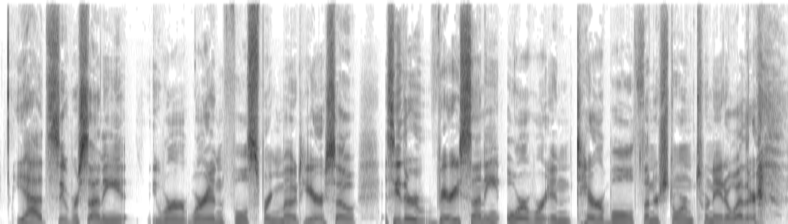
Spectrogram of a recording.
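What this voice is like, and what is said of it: Slightly nasal, congested voice. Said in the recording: “my allergies are in full swing, so I apologize if I sound a little nasally”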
